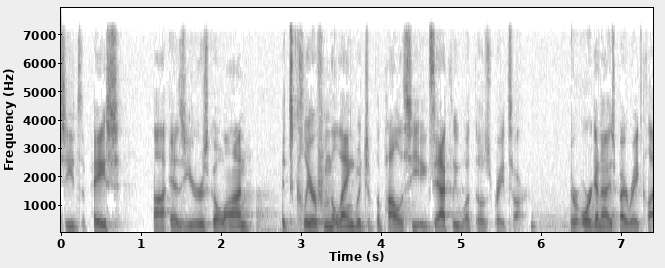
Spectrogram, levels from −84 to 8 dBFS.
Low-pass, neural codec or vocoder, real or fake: 7.2 kHz; none; real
